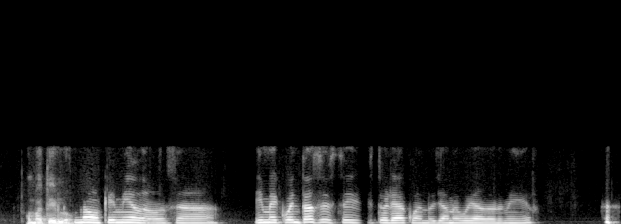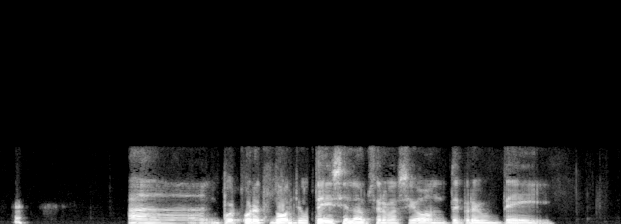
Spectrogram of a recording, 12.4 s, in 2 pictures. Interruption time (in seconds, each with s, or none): none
